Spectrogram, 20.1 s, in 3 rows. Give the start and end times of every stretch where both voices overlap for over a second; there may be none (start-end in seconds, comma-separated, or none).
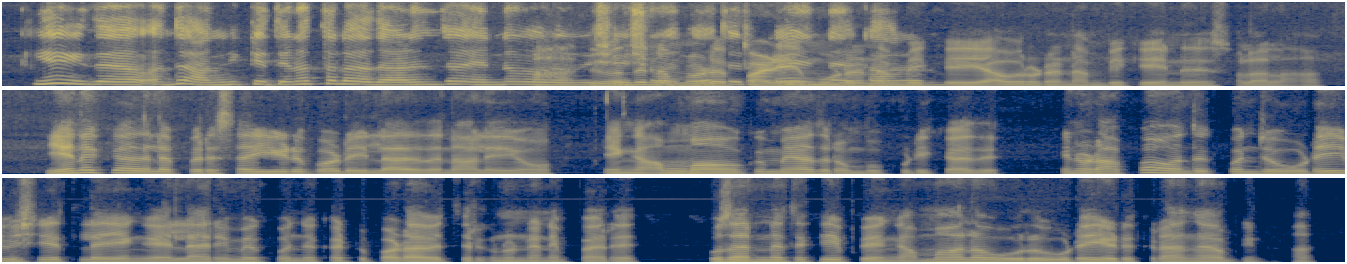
2.8-4.8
